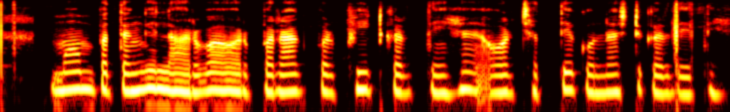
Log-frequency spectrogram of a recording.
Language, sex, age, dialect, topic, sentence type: Hindi, female, 18-24, Awadhi Bundeli, agriculture, statement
